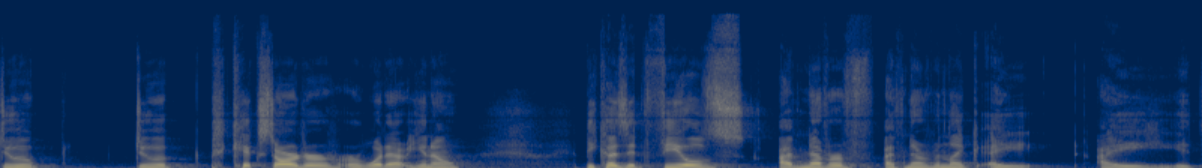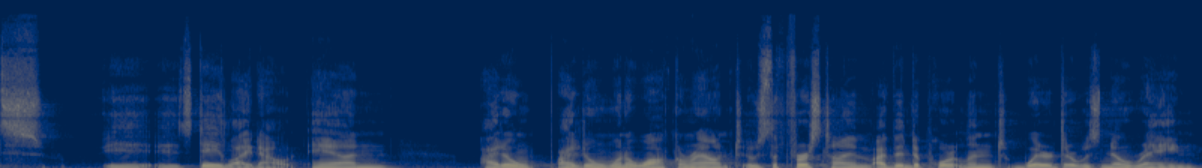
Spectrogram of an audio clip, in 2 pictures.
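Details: Adult male comedian who stutters; stuttering with repeated words.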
